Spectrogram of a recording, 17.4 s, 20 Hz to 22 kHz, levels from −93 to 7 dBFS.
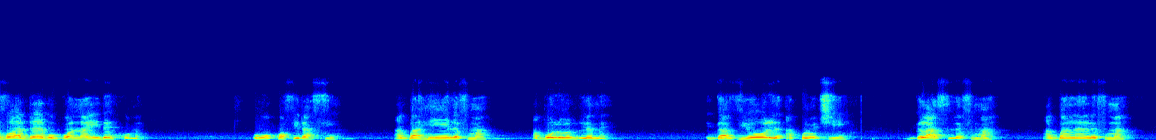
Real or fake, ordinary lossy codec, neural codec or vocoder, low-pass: real; Opus, 16 kbps; none; 7.2 kHz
